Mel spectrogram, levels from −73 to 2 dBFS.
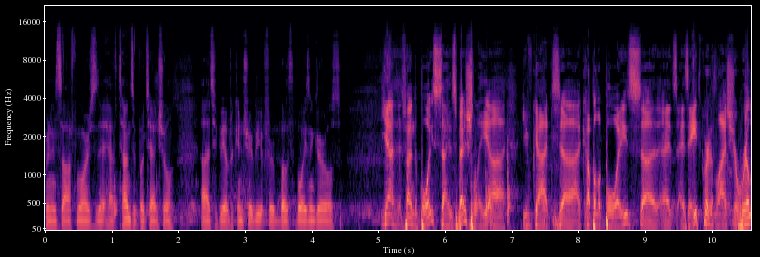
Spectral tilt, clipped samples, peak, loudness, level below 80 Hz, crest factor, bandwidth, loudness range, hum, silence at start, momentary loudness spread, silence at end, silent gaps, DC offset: -4.5 dB/octave; under 0.1%; -4 dBFS; -23 LUFS; -38 dBFS; 20 dB; 16 kHz; 5 LU; none; 0 s; 8 LU; 0 s; none; under 0.1%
